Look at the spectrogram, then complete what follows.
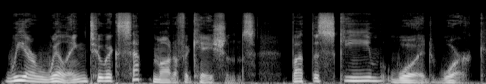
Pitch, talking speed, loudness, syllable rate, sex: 115 Hz, 135 wpm, -17 LUFS, 4.3 syllables/s, male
